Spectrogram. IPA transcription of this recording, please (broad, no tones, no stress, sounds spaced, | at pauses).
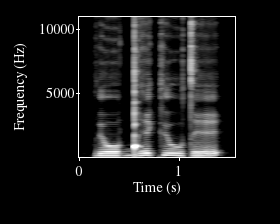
ɾʲ o ɡ͡ǃ e kʲ u t e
